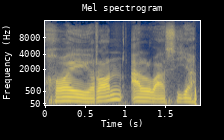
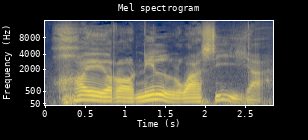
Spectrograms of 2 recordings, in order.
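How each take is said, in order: First: The n stops before a separate al sound. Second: The n joins the next word with an added i. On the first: The speaker calls it wrong. "bukan khairon al wasiyah, bukan" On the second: The speaker calls it right. "Jadi cara bacanya khaironil wasiyah"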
